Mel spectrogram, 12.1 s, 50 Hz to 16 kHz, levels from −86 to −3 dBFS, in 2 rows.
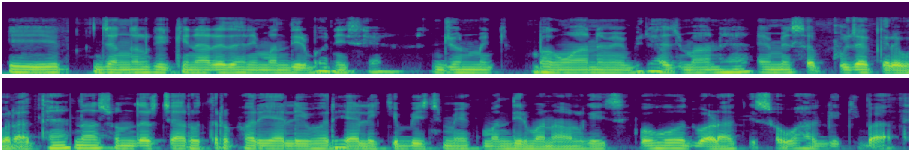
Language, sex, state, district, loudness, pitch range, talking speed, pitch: Hindi, male, Chhattisgarh, Balrampur, -22 LUFS, 105-115 Hz, 205 wpm, 110 Hz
